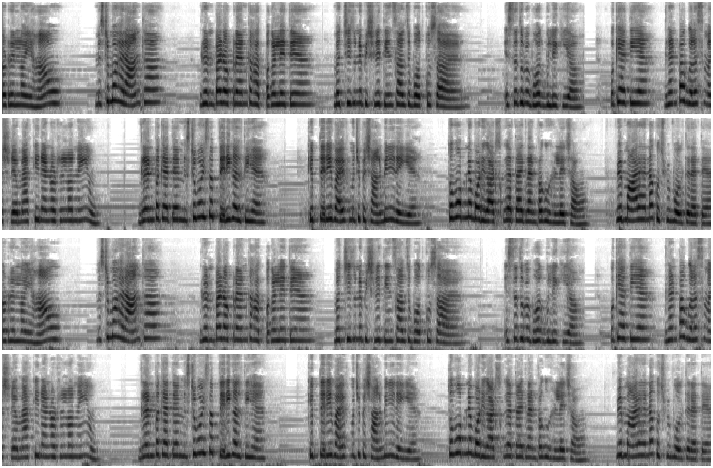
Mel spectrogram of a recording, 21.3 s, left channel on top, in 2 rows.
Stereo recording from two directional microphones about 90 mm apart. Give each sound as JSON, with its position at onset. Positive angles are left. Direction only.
{"t": 0.0, "sound": "a woman's voice", "side_deg": 35}
{"t": 17.3, "sound": "a woman's voice", "side_deg": 25}
{"t": 18.8, "sound": "a woman's voice", "side_deg": 35}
